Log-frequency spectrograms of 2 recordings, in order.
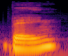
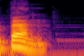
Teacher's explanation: In the first example, you go from a long tsere to a short segol.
